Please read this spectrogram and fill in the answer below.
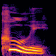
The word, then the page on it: coolly: British English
